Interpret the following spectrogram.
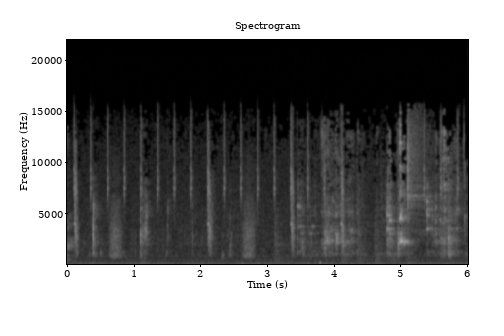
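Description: Wooden stir stick scraping and tapping against the inside of a plastic cup while stirring glitter into epoxy resin: an irregular run of light clicks, several a second, with short scraping strokes between them.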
